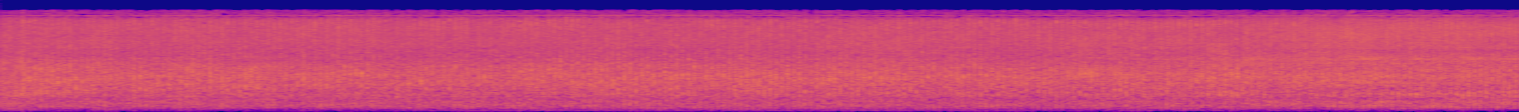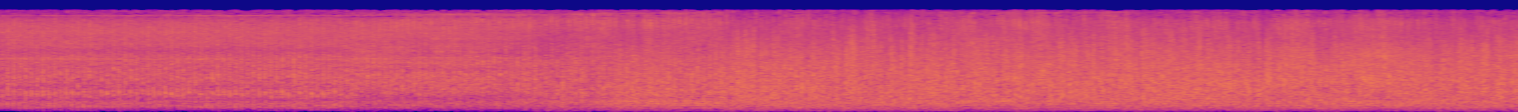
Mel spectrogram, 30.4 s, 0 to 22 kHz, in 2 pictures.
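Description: Navy MH-60 Seahawk helicopter running with its rotors turning, a steady rotor and turbine noise. About two-thirds of the way through it grows louder as the helicopter powers up and lifts off.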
